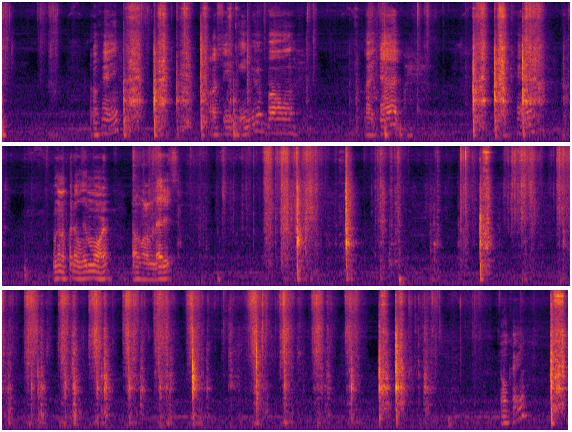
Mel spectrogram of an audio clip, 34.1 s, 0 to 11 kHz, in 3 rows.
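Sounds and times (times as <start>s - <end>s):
knife chopping on cutting board: 2.4s - 5.0s, 9.4s - 11.4s, 16.6s - 31.4s, 33.7s - 34.0s.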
